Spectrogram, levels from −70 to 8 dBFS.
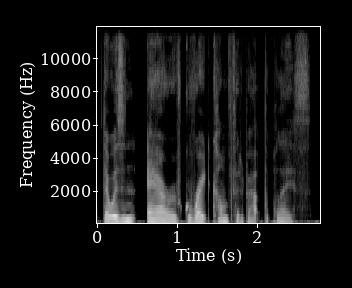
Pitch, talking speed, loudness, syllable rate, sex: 215 Hz, 215 wpm, -18 LUFS, 5.8 syllables/s, female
